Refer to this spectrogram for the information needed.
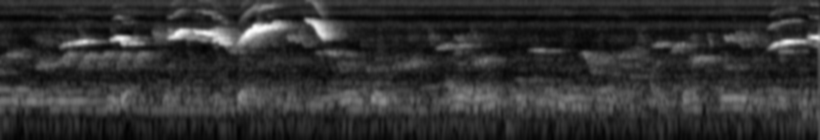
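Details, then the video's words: Oriental magpie-robin (kacer) after pengembunan (dew airing) sings loud, varied whistled phrases, sharp rising and falling notes in quick bursts with short pauses, over a soft low murmur in the background. "hasil dari proses pengembunan burung kacer"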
